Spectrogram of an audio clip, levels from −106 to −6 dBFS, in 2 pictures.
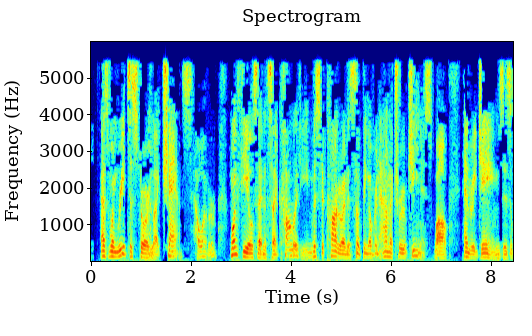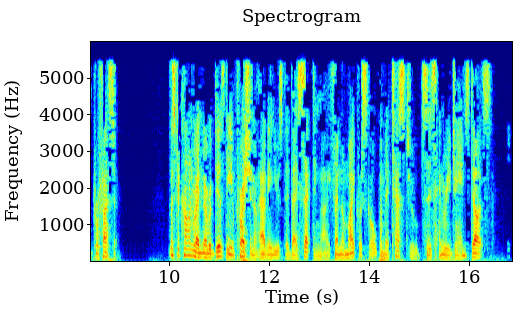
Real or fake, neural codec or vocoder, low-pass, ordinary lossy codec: fake; codec, 24 kHz, 0.9 kbps, WavTokenizer, medium music audio release; 5.4 kHz; MP3, 24 kbps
